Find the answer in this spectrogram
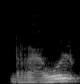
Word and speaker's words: Raúl: Sin embargo, nosotros en el español, en la pronunciación correcta de ese nombre, el acento va en la U, la sílaba fuerte, y por lo tanto, se dividen en dos sílabas.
